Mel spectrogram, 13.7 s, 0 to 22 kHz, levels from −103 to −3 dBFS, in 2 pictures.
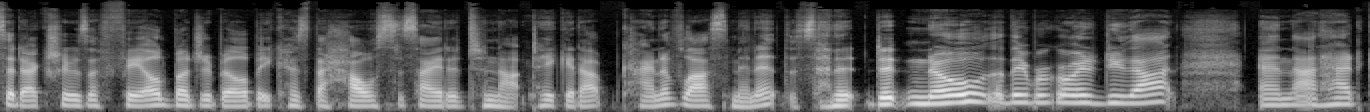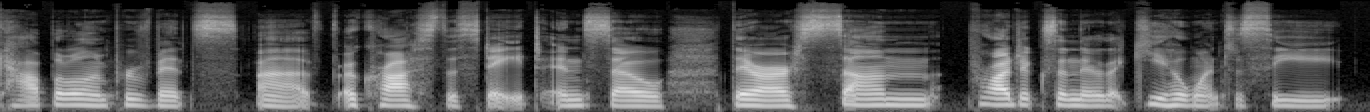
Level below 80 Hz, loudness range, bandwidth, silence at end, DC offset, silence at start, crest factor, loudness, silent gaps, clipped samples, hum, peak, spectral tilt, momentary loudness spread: -70 dBFS; 4 LU; 20 kHz; 0.15 s; under 0.1%; 0 s; 22 dB; -24 LUFS; none; under 0.1%; none; -2 dBFS; -4.5 dB/octave; 10 LU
